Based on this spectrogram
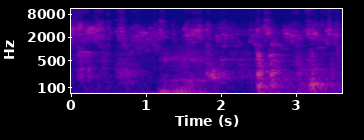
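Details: Parrot chicks squawk in scratchy, uneven bursts, with short low thuds and rumbling between the calls.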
